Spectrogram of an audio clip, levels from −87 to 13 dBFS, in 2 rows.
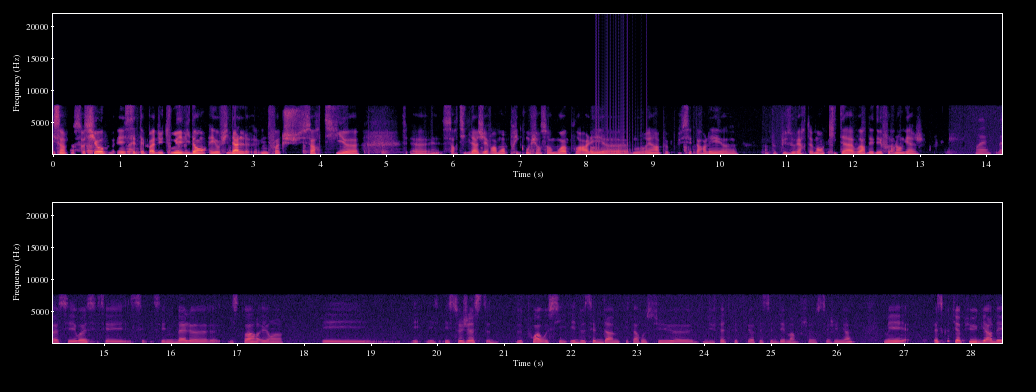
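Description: From 0.02 to 5.54 s the speech dips and breaks up in pieces, as deep as about 40 dB and totalling roughly two seconds. This is speech suppressed in double talk, likely from an echo canceller that could not tell the near talker from loudspeaker echo and turned both down. Unlike a network dropout, the gaps follow the overlap of the two sides.

Starting at 0.55 s and lasting until 13.54 s, a second copy of the speech trails by 345 ms at about 15 dB below it. This is an echo leak, likely residue the far end's canceller failed to remove. It differs from room reverberation because it arrives as a distinct, delayed repeat and not as a smooth tail.

The room sound drops by about 40 dB from 3.50 to 3.66 s. It falls again across 5.51 to 11.60 s, for about three seconds in total, and once more from 13.28 to 13.38 s at about 39 dB. This is background gated by the echo canceller, which clamps the microphone while the loudspeaker plays. 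Only the ambience vanishes, and it returns when the canceller releases.

From 8.10 to 8.93 s a robotic buzz at 43.1 Hz rides on the signal. This is buffer tearing, which fits a 1024-sample buffer. Each period carries a small slice of audio from about 70 ms earlier, joined hard on both sides. The buzz keeps a fixed rate rather than the irregular pattern of random clicks.

Between 12.21 and 13.00 s the speech is suppressed in double talk again, more briefly: about 150 ms in total, dropping about 20 dB.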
